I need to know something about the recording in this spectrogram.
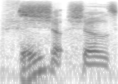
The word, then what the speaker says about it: Shou: You said it was Shou? Show's good. Yeah. Show.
